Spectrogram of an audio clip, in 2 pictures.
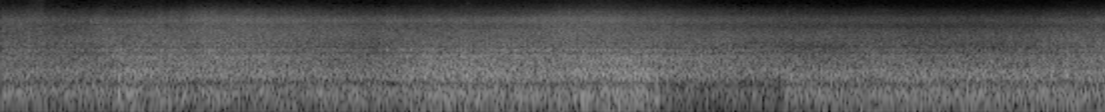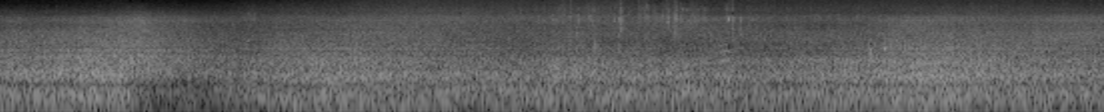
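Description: North Sea surf breaking on a sandy beach: a steady wash of waves that swells and eases every few seconds.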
